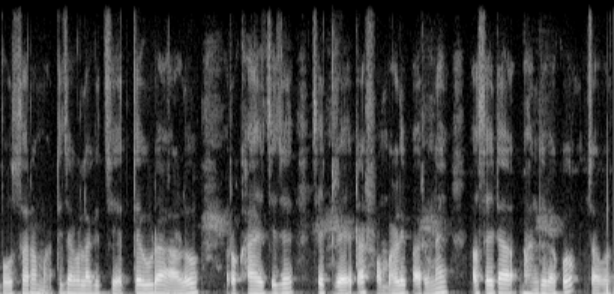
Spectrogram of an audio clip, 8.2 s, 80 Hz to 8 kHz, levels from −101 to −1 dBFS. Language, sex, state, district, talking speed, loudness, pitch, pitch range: Odia, male, Odisha, Malkangiri, 160 wpm, -19 LUFS, 115 Hz, 105-120 Hz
